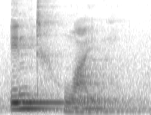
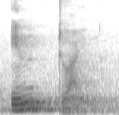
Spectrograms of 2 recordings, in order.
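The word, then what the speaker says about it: entwine: इंटवाइन, अभी जो पहला हमने बोला था प्रोनाउंसिएशन गलत बोला था, दूसरा जो बोला था सही बोला था, ध्यान से सुनिएगा। इंटवाइन, ठीक है। इंट मैंने पहले बोल दिया और वाइन बोल रहा हूँ, गलत है। कुछ लोग यहाँ तक पढ़ते हैं, ENT को एक साथ पढ़ देते हैं और WINE को अलग से पढ़ते हैं। This is a wrong approach to it's pronunciation. क्या होगा? इनट्वाइन या एनट्वाइन।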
